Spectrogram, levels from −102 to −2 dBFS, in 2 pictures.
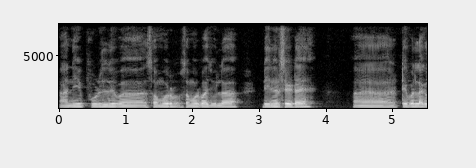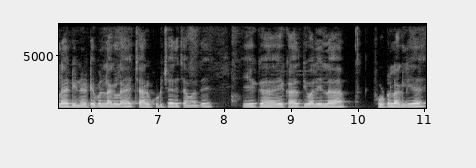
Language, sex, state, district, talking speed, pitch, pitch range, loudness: Marathi, male, Maharashtra, Nagpur, 135 wpm, 145 Hz, 140-150 Hz, -22 LUFS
